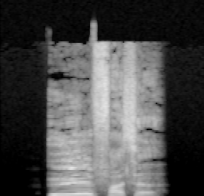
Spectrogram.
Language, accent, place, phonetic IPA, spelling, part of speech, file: German, Germany, Berlin, [ˈøːlfasə], Ölfasse, noun, De-Ölfasse.ogg
- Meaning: dative of Ölfass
